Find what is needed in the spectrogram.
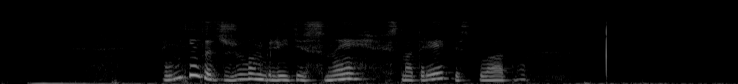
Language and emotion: Russian, sad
